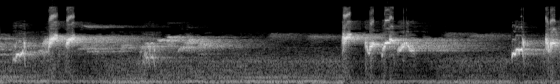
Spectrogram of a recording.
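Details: Red-whiskered bulbul goaded into song during a cage fighting contest; short clusters of sharp whistled notes separated by long quiet gaps, one burst at the start, another mid-clip and a brief phrase at the end.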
